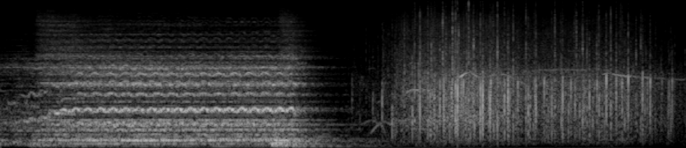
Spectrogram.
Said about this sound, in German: Am Ende gibt es tosenden Applaus.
